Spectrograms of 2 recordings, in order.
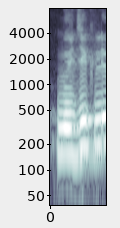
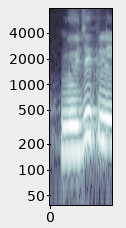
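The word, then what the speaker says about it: musically: य एक नाउन है अगर म्यूजिक के आगे मैं ए डबल एल वाई को लगा दूं तो म्यूजिकली हो जाता है ठीक है और म्यूजिकली में जो लेटर ए है ना या साइलेंट है ठीक है सेकंड वन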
